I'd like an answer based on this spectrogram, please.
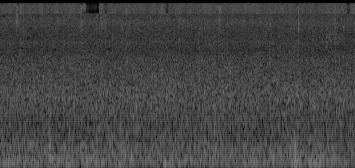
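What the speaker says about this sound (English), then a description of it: "It's been raining all night. It started in the middle of the night last night, and it's just pouring down." Steady, cold rain pours down outdoors, with leaf mulch covered on a trailer nearby; a dense, even hiss of rainfall continues unbroken, moderately loud and with no voices.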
